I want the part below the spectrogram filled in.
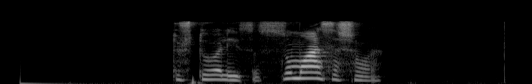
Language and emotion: Russian, angry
